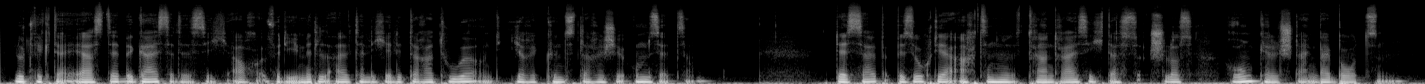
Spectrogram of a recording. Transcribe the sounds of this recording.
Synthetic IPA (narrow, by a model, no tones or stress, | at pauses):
lutv̥ɪkd̥ḛːɐʔḛːɐstəbəɡaɪstɐtəz̥ɪ̰ça̰ʊxfyːɐdḭːmɪtl̩ʔa̰ltʰɐlɪçəlɪtʰəʁatʰuːɐʊ̰ntiːʁəkʰʏnstləʁɪʃəʔʊmzɛ̰t͡sʊ̰ŋ | d̥ɛshalpb̥əzuːxtəḛːɐʔa̰χt͡senhʊndɐt̚d̥ʁaɪʊntd̥ʁaɪsɪçd̥asʃlɔsʁʊŋkʰəlʃtaɪnbaɪboːt͡sn̩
